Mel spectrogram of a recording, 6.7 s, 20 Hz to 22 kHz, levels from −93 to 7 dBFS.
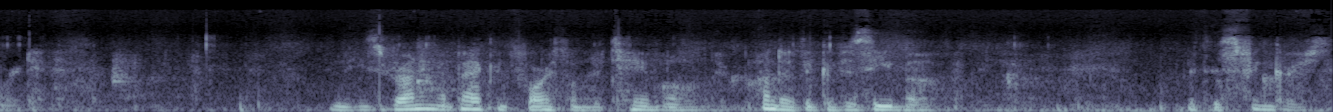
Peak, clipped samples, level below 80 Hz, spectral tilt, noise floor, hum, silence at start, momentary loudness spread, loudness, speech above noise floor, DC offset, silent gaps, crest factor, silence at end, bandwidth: -4 dBFS; under 0.1%; -46 dBFS; -7.5 dB/octave; -44 dBFS; none; 0 s; 20 LU; -23 LUFS; 22 dB; under 0.1%; none; 20 dB; 0 s; 14.5 kHz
